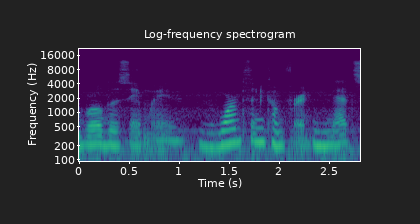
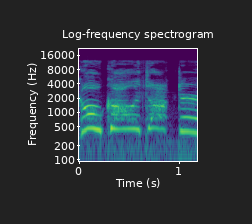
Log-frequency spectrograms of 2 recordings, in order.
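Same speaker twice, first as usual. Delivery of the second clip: much higher, louder mock movie panic; movie drama parody; 13 semitones higher, 9 dB louder than usual. Mocking movie scenes with a hammed-up cry. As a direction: ham it up like a melodramatic film. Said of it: "You know how you see in movies".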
